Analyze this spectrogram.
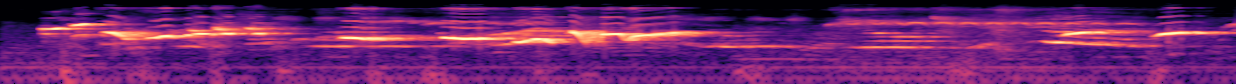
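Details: White-rumped shama (murai batu), a bird in full song used as a master for training other shamas: rich, clear fluted whistles sliding up and down, delivered in varied phrases with short pauses between bursts.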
